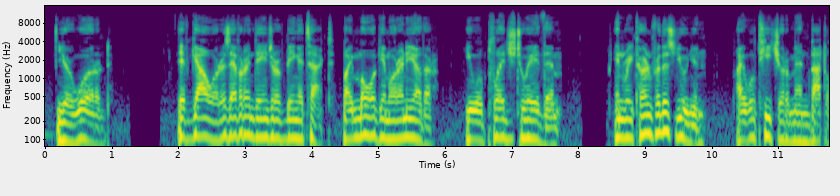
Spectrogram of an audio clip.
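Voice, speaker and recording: A man uses a put-on character voice, fairly low in pitch, with fairly even intonation at a moderate pace. Long, frequent pauses break it up on a very clean recording with a silent background. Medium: machinima. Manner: terse, blunt.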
